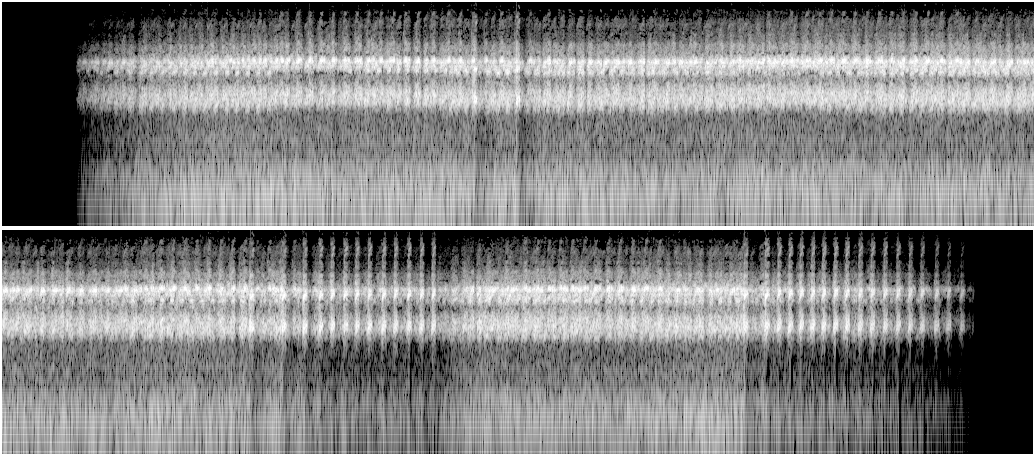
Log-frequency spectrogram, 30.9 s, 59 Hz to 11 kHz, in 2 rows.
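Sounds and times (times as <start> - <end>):
tree frog calling: 1.2 - 30.1.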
